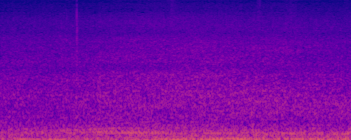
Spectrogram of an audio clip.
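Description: City road traffic: a steady rumble of cars passing, with a faint engine hum and one small click about a second in.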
